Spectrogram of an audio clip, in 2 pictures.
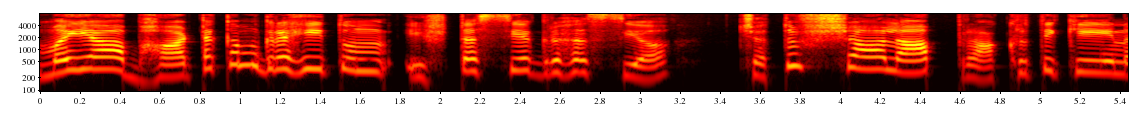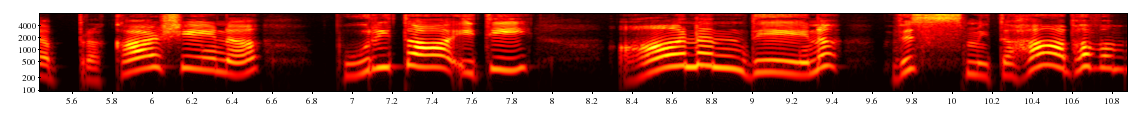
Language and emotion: Sanskrit, surprised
